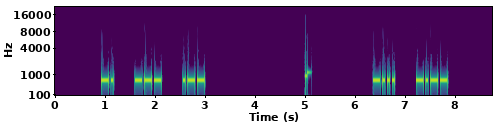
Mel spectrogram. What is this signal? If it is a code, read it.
Morse code, heard as a keyed tone, about 25 wpm, spaced as for 14 wpm, 690 Hz. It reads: NOW BY
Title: 3x Character Spacing - Top 100 Words - 25wpm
